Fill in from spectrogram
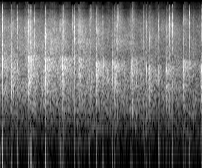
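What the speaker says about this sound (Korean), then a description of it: "다시 한번 축하의 박수 한번 드리겠습니다" A church congregation at Sunday worship claps in celebration, with sharp, distinct hand claps rising over a softer bed of applause in an uneven rhythm for a few seconds.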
